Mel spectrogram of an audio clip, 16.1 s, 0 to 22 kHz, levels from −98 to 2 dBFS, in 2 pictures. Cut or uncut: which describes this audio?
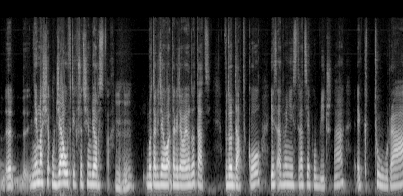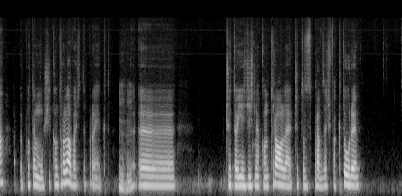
cut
